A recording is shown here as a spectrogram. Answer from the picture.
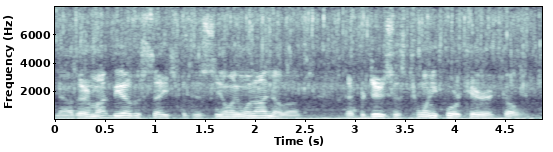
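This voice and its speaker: Audible room echo and noticeable background noise surround a man who talks at a very fast pace with very wide pitch swings. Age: 50s. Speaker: gold prospector. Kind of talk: casual tutorial. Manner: halting, with many fillers and repetitions.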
